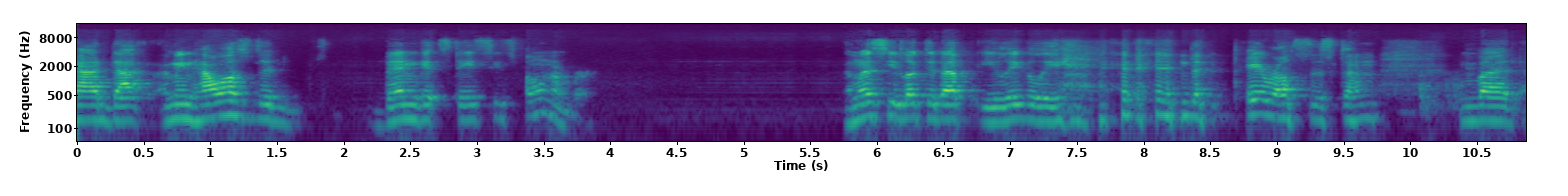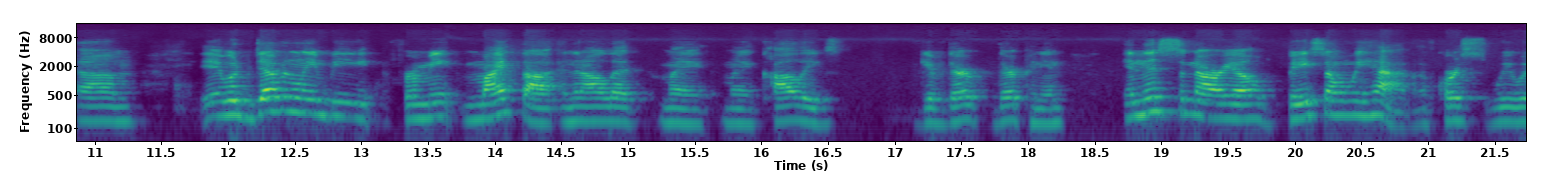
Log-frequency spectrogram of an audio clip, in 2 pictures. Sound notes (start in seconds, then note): 7.3 laughter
